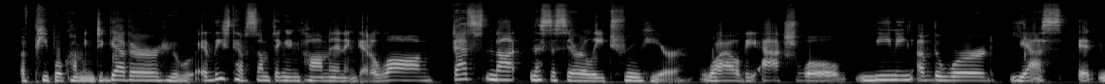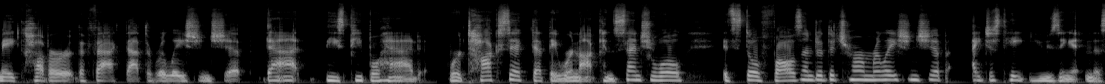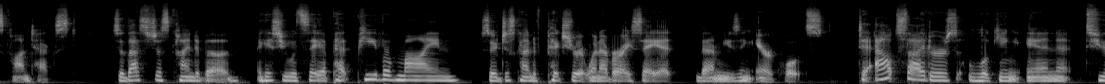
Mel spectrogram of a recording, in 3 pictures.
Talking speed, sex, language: 175 wpm, female, English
